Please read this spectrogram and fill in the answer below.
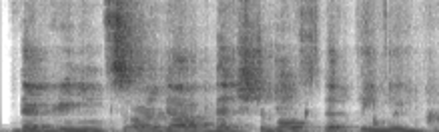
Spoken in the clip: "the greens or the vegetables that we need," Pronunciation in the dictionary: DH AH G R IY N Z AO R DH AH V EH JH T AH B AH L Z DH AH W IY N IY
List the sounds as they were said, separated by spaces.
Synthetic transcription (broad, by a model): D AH G R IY N S AO R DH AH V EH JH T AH B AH L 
